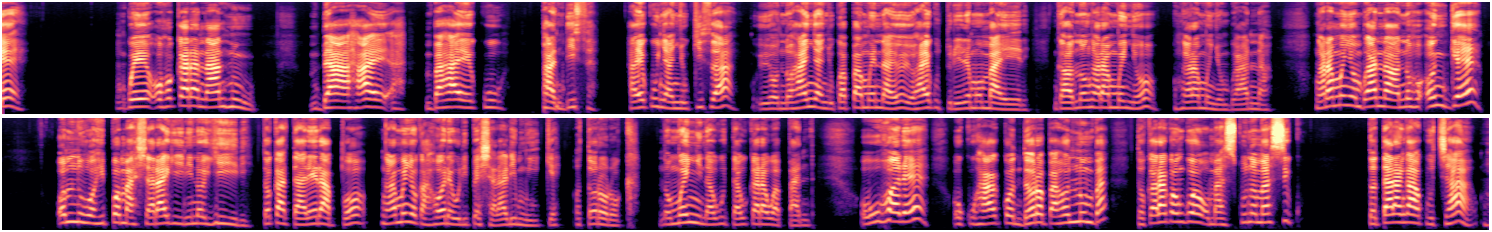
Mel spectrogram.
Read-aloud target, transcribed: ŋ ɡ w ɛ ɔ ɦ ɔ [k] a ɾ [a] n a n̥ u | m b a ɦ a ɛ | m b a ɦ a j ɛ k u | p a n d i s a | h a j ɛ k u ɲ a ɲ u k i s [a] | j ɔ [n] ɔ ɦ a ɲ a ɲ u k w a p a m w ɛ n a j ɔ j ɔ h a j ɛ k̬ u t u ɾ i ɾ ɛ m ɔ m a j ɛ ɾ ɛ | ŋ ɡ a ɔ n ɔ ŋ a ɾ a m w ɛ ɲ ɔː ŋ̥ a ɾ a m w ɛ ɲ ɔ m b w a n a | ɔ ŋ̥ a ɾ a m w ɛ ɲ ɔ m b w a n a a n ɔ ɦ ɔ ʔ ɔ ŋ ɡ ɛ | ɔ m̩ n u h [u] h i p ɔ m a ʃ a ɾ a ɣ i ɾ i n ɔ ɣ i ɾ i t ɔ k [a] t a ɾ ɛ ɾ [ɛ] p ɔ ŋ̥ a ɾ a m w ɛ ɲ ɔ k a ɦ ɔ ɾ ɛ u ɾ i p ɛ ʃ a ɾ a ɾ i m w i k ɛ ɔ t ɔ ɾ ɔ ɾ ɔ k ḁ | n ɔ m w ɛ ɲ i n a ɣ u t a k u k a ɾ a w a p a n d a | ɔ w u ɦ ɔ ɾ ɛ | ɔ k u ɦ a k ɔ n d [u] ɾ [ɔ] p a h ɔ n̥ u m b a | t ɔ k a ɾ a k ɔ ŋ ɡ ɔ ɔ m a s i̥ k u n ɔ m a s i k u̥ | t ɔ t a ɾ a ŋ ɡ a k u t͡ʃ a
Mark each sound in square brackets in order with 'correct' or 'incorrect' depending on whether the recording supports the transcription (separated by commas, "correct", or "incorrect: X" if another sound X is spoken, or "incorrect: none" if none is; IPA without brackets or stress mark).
correct, correct, correct, correct, incorrect: ɔ, correct, incorrect: a, incorrect: ɔ, correct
